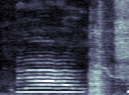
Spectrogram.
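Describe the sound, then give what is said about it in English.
A neighbor's cat lets out a single drawn-out, steady meow, followed by a brief breathy rustle and the start of another short call. “Our neighbor's cat is here.”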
